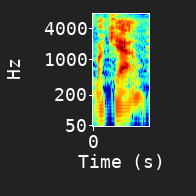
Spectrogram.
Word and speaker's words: Macau: about macau i think i said that right macau you did say it right macau yes do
